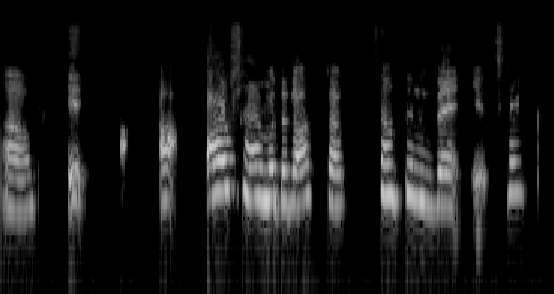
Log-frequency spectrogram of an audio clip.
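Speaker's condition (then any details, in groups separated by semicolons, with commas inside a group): Cerebral palsy; mild form; speech most affected area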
